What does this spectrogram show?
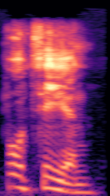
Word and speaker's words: Fortean: How do you pronounce it, Carl? Fortean. Fortean.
